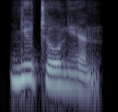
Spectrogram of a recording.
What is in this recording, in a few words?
"Newtonian", Indian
